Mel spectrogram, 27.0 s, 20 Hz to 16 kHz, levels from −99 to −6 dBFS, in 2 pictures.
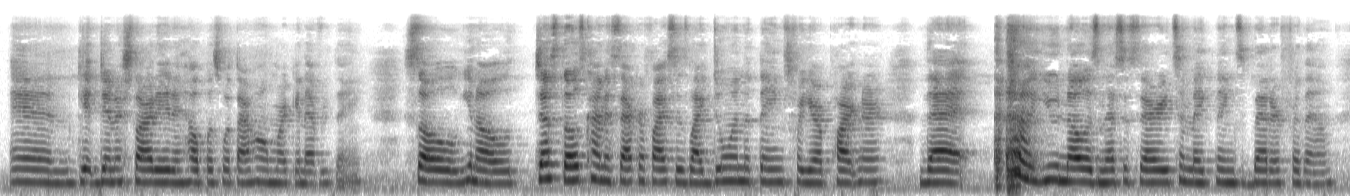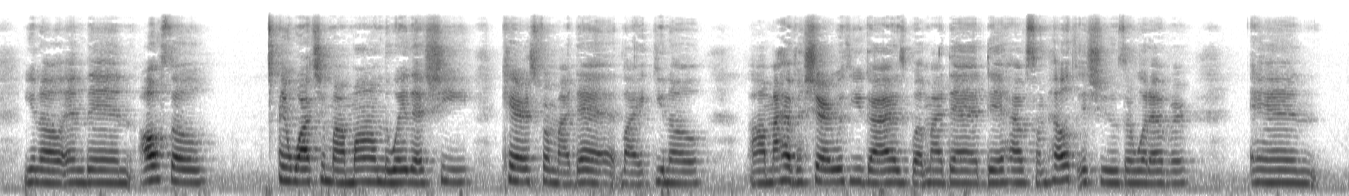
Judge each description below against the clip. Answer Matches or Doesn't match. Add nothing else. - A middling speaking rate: Matches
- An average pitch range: Doesn't match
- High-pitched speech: Matches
